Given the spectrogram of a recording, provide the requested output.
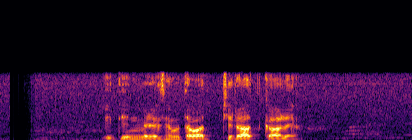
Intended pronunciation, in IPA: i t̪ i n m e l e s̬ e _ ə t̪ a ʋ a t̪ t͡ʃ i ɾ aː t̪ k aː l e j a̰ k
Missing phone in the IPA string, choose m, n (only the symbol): m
